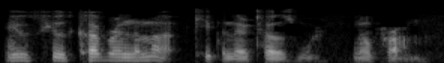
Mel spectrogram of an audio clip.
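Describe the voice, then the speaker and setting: A man's voice: mid-range voice, expressive, fast, dry recording. A man hosting a conference call, chatting casually and asking questions. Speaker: host. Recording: dry, muffled lo-fi call audio.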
